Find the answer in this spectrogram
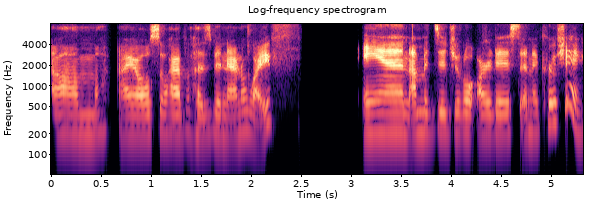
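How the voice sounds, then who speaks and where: Using a plain, everyday voice, a woman speaks at a moderate pace and a medium pitch. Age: 30s. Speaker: digital artist and streamer. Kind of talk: casual chat.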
